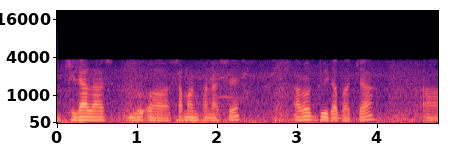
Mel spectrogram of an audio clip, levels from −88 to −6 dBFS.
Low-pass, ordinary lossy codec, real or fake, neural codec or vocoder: 3.6 kHz; none; real; none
